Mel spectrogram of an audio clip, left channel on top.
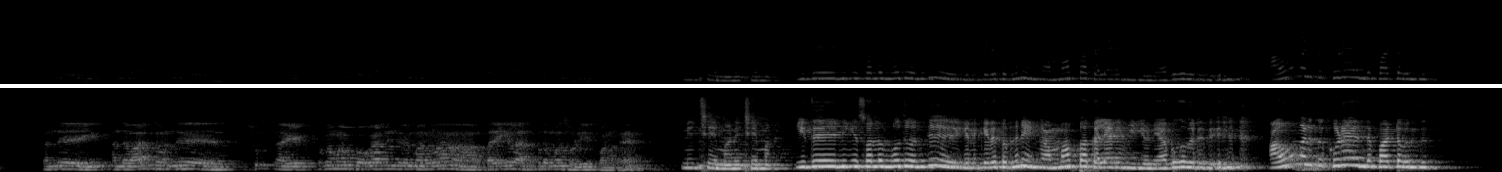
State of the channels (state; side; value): quieter; left; 35.8 dB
